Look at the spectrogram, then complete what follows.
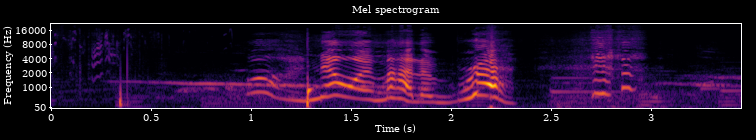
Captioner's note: laughs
